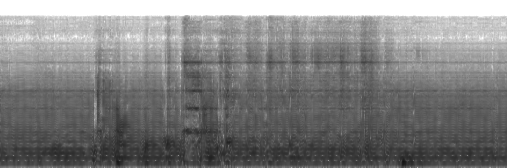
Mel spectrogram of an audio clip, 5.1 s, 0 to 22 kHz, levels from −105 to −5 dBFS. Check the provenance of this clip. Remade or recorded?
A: remade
